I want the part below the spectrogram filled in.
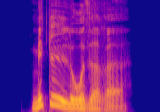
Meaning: inflection of mittellos: 1. strong/mixed nominative/accusative feminine singular comparative degree 2. strong nominative/accusative plural comparative degree
- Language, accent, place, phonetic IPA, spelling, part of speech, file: German, Germany, Berlin, [ˈmɪtl̩ˌloːzəʁə], mittellosere, adjective, De-mittellosere.ogg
